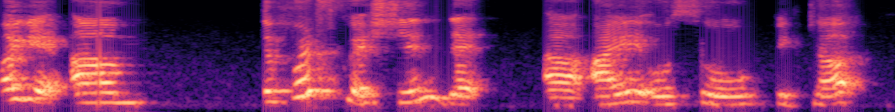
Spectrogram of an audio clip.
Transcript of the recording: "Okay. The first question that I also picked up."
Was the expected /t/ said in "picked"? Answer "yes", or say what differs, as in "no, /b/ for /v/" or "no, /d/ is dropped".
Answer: yes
